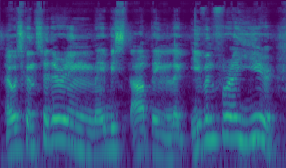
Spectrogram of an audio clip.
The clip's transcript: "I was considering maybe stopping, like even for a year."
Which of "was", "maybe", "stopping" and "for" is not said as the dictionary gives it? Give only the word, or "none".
was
